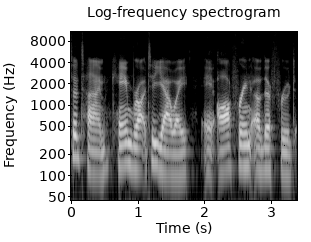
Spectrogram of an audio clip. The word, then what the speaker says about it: Yahweh: scriptures as he intended and based on our best scholarly guess and many others we pronounced that as Yahweh Genesis chapter 4 now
